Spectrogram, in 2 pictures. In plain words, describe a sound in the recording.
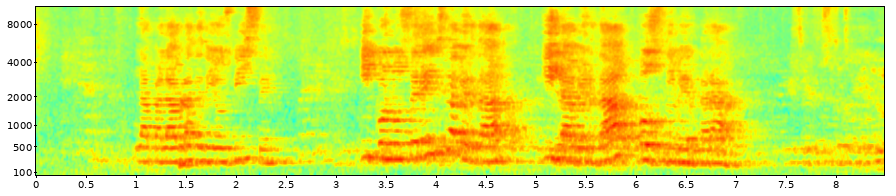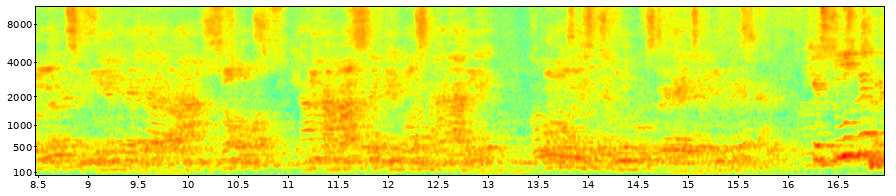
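A group of men and women pray aloud together in unison in an echoing hall.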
